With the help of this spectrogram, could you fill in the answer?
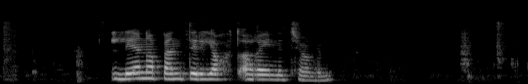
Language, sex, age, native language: Icelandic, female, 11, Icelandic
